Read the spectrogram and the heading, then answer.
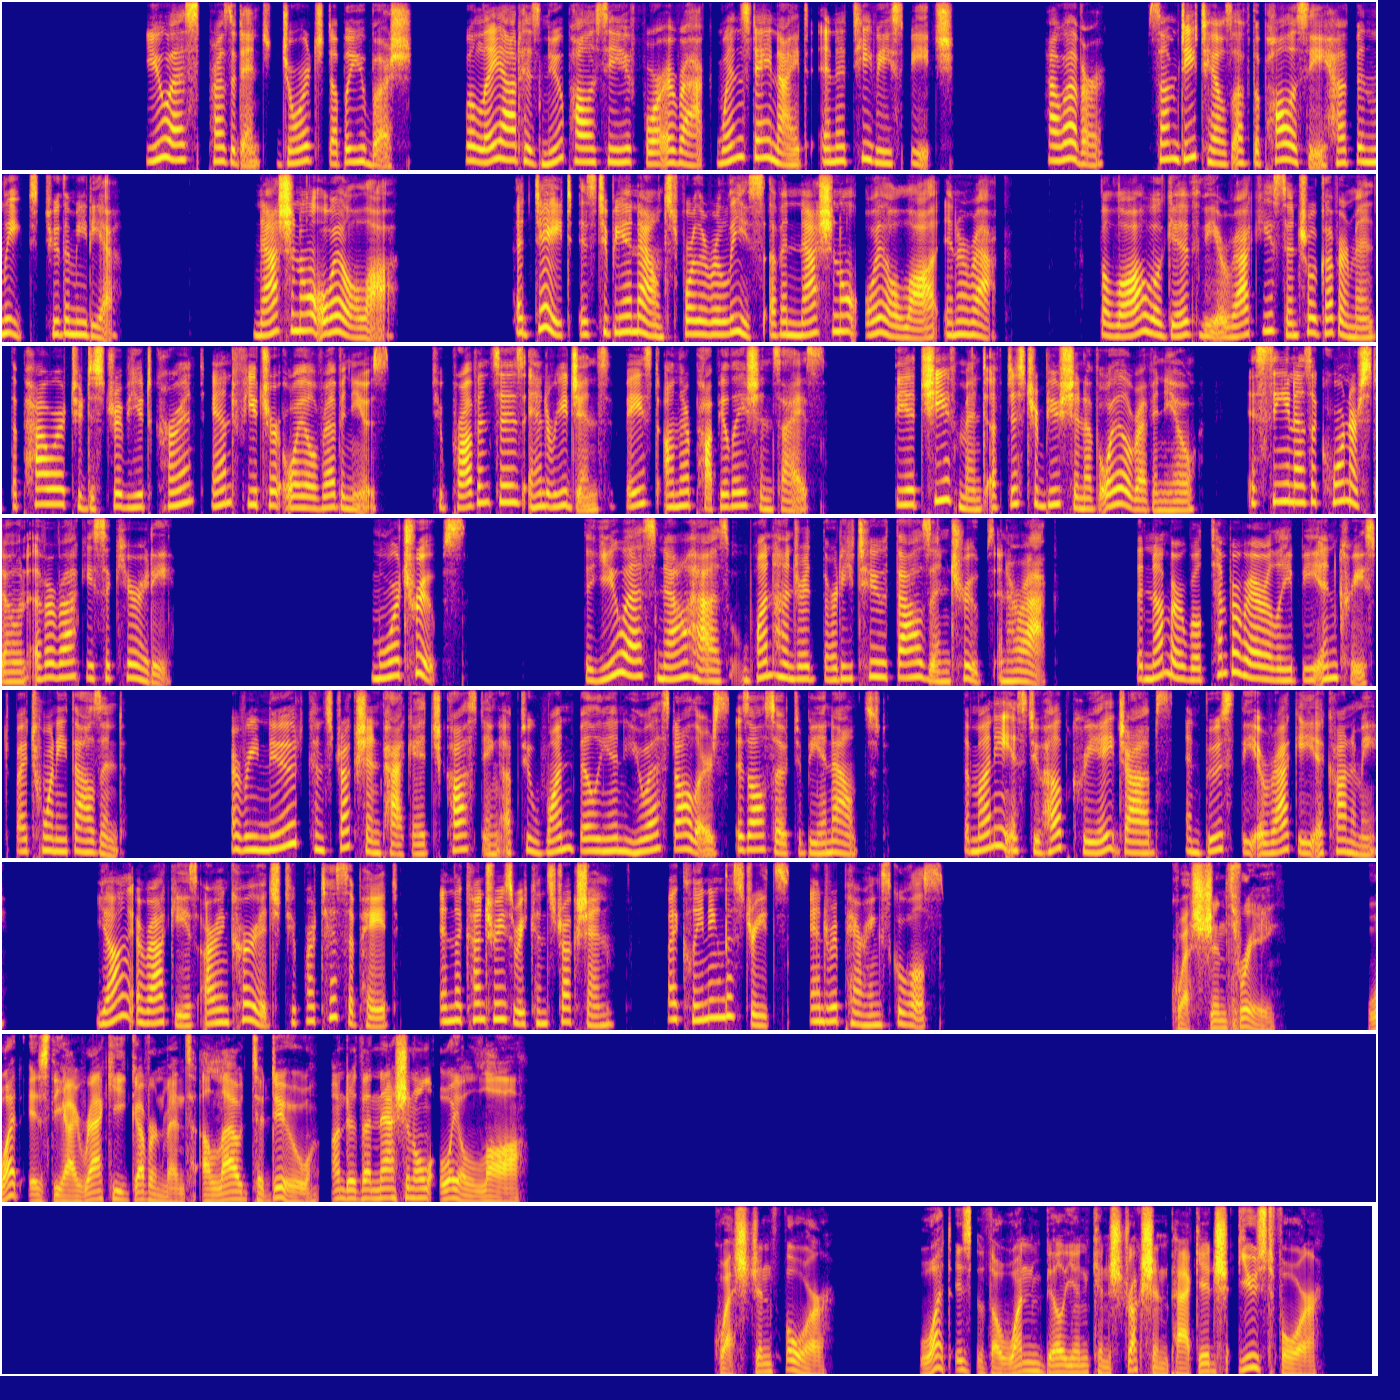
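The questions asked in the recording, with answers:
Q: What is the Iraqi government allowed to do under the National Oil Law?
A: Distribute current and future oil revenues to provinces and regions based on population size

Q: What is the $1 billion construction package used for?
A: To help create jobs and boost the Iraqi economy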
